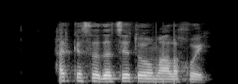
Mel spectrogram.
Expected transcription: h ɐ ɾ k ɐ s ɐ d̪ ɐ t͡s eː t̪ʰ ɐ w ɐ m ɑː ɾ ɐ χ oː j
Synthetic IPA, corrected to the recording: h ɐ ɾ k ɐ s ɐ d̪ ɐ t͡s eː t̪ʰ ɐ w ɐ m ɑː l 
